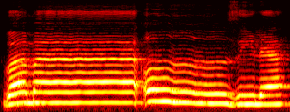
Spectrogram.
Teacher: വാവ് ഉച്ചരിക്കുന്ന സമയത്ത് ചുണ്ടുകളെ വട്ടത്തിൽ പിടിച്ചു കൊടുക്കുക കേട്ടോ, പല്ലിനെ ചുണ്ടിൽ തട്ടിക്കരുത്.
